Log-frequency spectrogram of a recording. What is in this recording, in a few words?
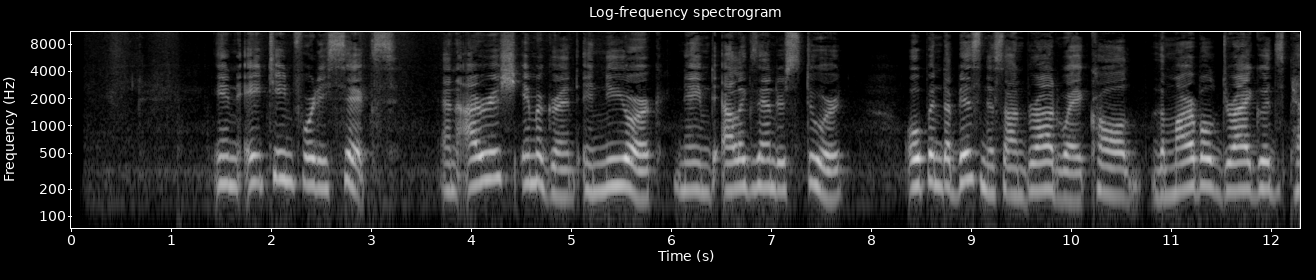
Reading Drill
